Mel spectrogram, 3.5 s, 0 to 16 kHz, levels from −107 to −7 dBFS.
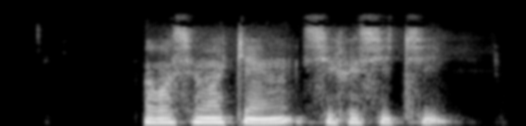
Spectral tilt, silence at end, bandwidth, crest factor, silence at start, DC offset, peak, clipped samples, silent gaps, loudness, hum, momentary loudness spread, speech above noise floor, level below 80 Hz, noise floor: -5.5 dB/octave; 0.55 s; 7.4 kHz; 16 dB; 0.95 s; under 0.1%; -8 dBFS; under 0.1%; none; -23 LUFS; none; 10 LU; over 68 dB; -56 dBFS; under -90 dBFS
